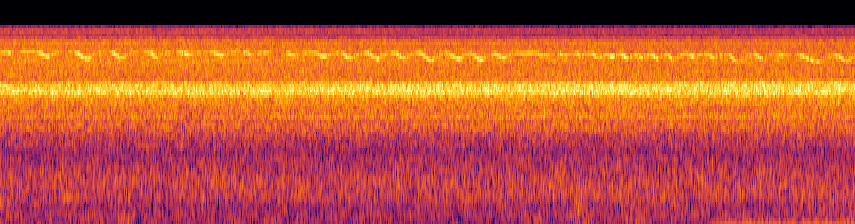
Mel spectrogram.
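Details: Steady high-pitched whine with a hiss of spray, unbroken throughout: a high-speed dental drill during tooth preparation for a PFM crown.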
